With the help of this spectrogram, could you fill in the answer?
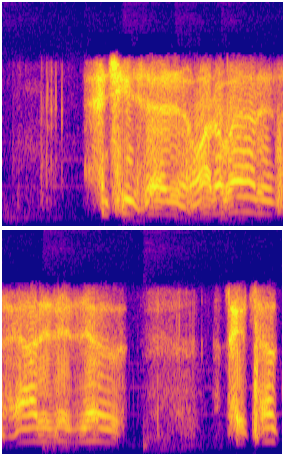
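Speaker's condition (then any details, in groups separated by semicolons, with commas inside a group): Deafness; also blind, age 99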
